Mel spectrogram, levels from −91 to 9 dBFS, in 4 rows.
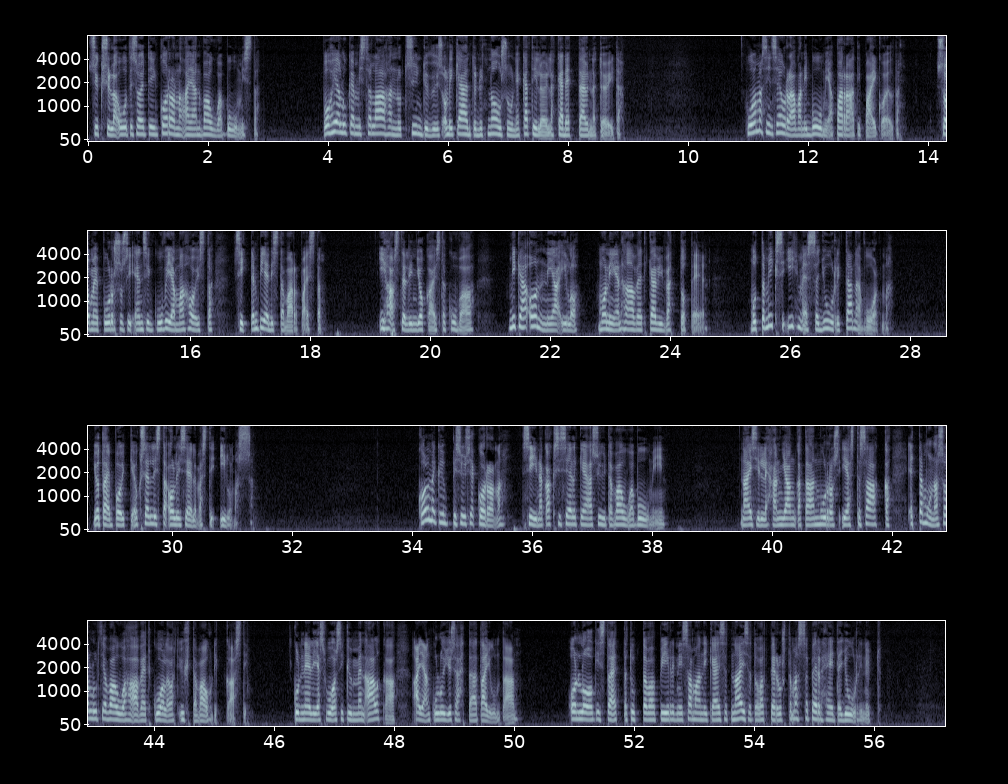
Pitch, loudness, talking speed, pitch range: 190 Hz, -21 LUFS, 90 wpm, 180-210 Hz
